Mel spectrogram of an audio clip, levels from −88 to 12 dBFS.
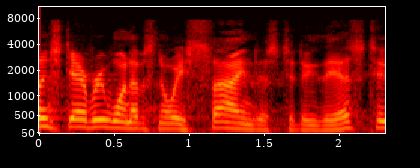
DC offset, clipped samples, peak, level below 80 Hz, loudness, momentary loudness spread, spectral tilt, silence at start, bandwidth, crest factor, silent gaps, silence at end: under 0.1%; under 0.1%; -14 dBFS; -68 dBFS; -32 LUFS; 8 LU; -6 dB/octave; 0 s; 7.8 kHz; 18 dB; none; 0 s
